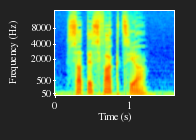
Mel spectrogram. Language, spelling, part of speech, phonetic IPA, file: Polish, satysfakcja, noun, [ˌsatɨˈsfakt͡sʲja], Pl-satysfakcja.ogg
